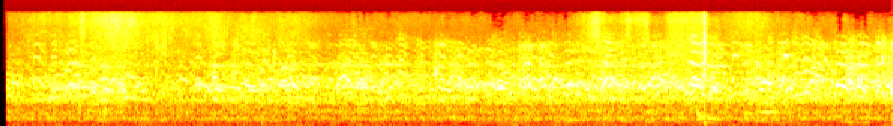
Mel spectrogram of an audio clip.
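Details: Greater white-fronted geese leaving the roost, a dense flock chorus of overlapping nasal honking calls held steady throughout, with a brief sharp click near the seventh second.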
